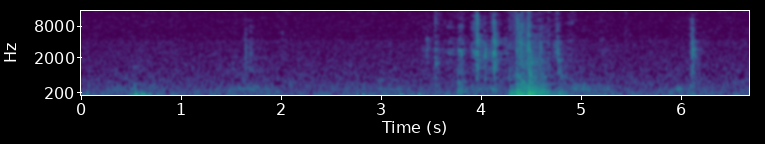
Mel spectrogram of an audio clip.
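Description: A solid white bar of soap is held in the hand while a steel utility knife blade scrapes and shaves along its edge. After a soft, low thump near the start, a quiet series of crisp, bright scraping strokes builds to a denser cluster in the middle. A single last shave follows near the end.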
